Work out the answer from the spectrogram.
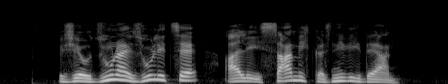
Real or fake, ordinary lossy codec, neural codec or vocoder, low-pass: real; none; none; 7.2 kHz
